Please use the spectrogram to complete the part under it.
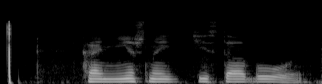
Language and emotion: Russian, neutral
